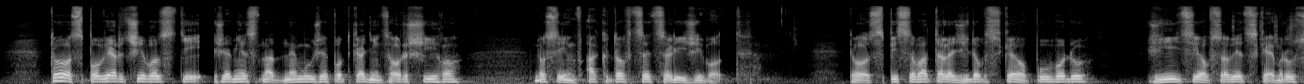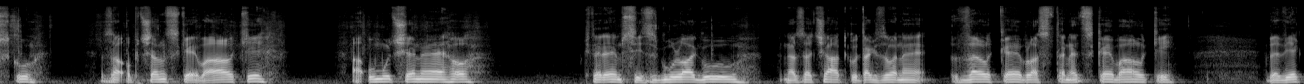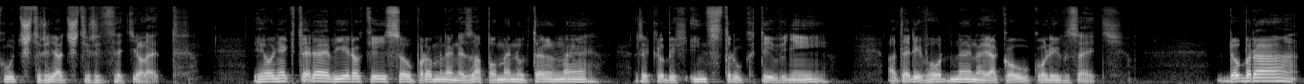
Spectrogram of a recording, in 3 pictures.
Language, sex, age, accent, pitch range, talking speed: Czech, male, 50-69, native, 105-125 Hz, 90 wpm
